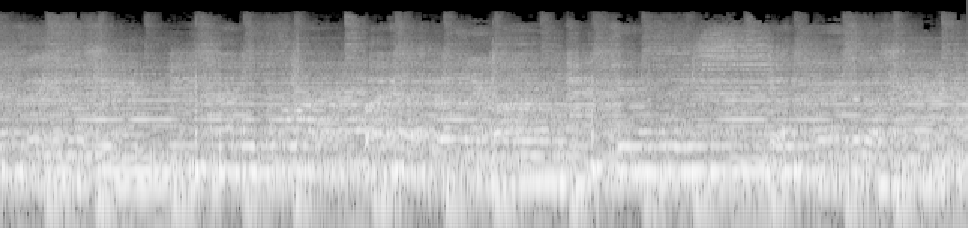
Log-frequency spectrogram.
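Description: Live rock band playing at a steady loud level: electric guitar, keyboards and drums, amplified through the PA and picked up from the audience.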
